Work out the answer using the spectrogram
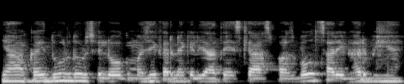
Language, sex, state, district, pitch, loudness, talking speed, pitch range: Hindi, male, Bihar, Jahanabad, 150 Hz, -14 LUFS, 265 wpm, 140-150 Hz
